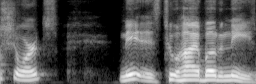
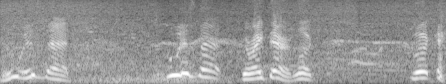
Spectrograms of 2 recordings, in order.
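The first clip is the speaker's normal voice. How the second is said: excited; 7 semitones higher, 3 dB louder than usual. Real, not acted. Spotting friends on screen.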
